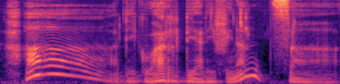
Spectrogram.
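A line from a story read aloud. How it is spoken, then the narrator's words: Delighted cooing woman. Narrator (German): säuselte sie, ohne im Mindesten das Entzücken zu verbergen, das ihr diese Bitte bereitete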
